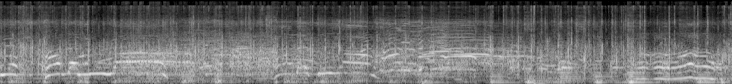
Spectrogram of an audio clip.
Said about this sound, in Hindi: आइए आप जोरदार तालियों से प्रभु के दास का स्वागत करें। ताली बजाएं परमेश्वर के लिए।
